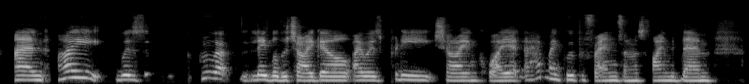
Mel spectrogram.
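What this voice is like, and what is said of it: British English accent. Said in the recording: “you can probably tell from my accent, I grew up in the UK. I lived in London for 15 years”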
